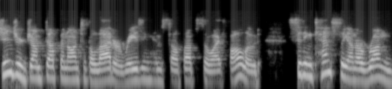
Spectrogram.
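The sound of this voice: An unforced reading voice carries the passage.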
